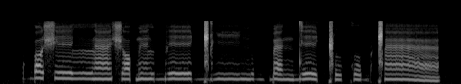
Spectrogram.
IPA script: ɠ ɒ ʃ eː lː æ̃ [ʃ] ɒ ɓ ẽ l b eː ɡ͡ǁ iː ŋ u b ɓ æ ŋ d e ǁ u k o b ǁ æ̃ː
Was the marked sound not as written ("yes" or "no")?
no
